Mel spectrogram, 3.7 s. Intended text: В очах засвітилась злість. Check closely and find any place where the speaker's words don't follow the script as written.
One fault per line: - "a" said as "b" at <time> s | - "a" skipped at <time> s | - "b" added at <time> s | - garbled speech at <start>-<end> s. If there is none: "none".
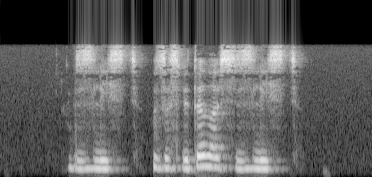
- "очах" said as "злість" at 0.8 s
